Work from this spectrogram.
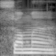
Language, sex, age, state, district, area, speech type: Hindi, male, 18-30, Bihar, Samastipur, rural, read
